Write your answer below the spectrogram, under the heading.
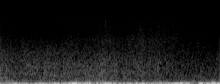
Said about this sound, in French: Euh, quand je dis ça, évidemment, c'est le moment où les voiles claquent et où c'est pas calme du tout.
